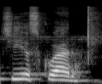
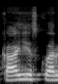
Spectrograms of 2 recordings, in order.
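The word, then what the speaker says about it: chi-square: Pronunciation ची स्क्वायर नहीं, pronunciation इसका दूसरा होगा, ठीक है। प्रोनाउंसिएशन इसका काई स्क्वायर करके पूछता है, ची चूंकि लिखने में लगता है।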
